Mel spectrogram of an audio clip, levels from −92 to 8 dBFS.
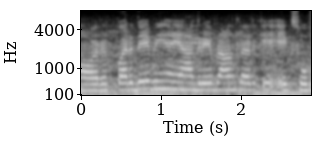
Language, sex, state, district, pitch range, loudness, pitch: Hindi, female, Chhattisgarh, Raipur, 220-240 Hz, -11 LUFS, 240 Hz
